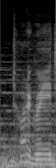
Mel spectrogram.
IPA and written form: ˈtɑːrdɪˌɡreɪdz (Tardigrades)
